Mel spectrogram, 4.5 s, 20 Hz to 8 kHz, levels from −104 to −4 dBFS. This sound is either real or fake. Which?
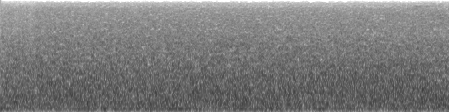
fake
